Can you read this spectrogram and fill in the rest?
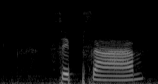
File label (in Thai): "sib saam", Thai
